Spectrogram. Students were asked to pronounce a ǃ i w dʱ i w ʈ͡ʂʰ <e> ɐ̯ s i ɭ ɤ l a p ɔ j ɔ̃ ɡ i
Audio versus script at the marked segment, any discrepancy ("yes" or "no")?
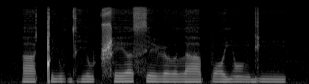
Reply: no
